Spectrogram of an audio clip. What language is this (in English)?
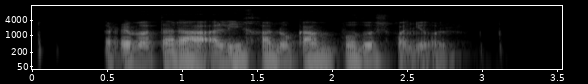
Galician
